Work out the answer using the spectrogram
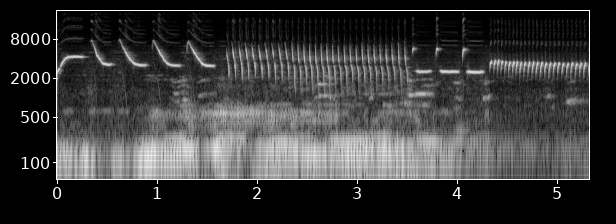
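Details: Canary song used to prompt other canaries to sing, a long roller: a series of falling whistles, then a fast buzzy trill, sharp clipped notes, and a steady high rolling trill, with faint low hum beneath.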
